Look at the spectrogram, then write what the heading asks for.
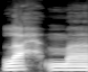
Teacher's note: dibaca lahma dipanjangkan Dua harakat Mad iwad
